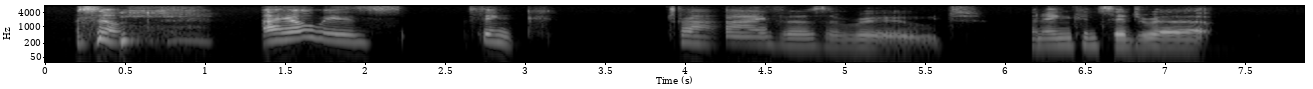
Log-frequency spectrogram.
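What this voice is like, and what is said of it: Northern English accent. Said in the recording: “I probably sound like a northerner now... You've still got it”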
